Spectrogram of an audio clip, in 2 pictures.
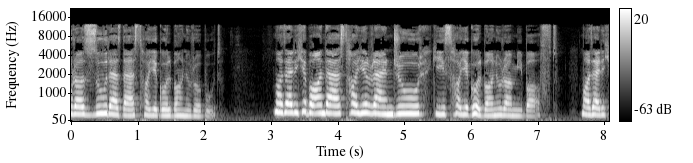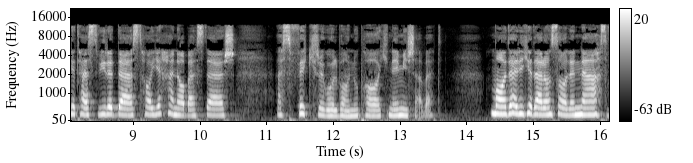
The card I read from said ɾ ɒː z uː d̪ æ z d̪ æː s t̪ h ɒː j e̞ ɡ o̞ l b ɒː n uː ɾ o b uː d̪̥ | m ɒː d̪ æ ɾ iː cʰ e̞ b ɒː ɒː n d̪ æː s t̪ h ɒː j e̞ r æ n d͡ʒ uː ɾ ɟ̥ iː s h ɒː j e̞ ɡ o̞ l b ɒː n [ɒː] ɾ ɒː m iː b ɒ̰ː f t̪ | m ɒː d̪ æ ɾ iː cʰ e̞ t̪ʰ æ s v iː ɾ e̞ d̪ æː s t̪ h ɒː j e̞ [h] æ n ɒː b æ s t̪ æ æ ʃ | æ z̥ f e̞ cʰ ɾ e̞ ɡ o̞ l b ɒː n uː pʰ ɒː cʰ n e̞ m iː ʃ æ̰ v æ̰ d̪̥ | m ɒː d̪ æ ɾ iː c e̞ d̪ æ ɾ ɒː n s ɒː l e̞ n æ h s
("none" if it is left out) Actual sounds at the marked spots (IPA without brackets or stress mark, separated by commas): uː, h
